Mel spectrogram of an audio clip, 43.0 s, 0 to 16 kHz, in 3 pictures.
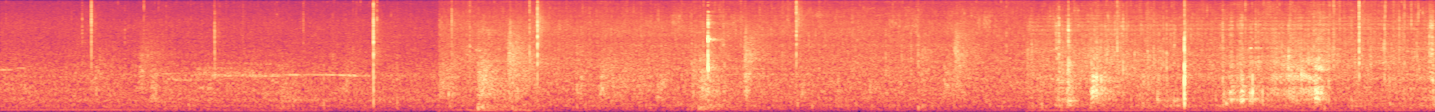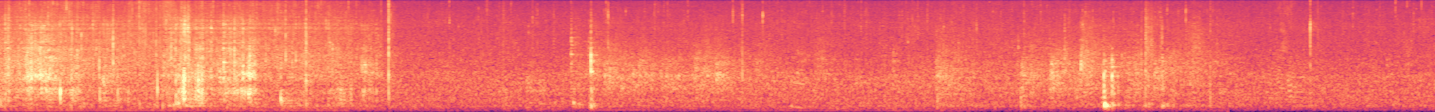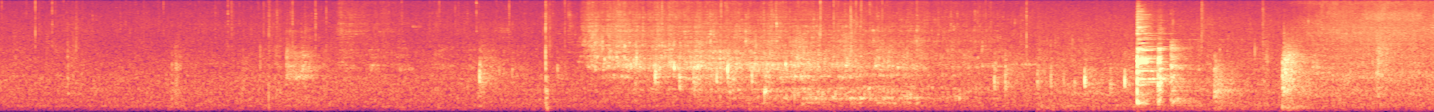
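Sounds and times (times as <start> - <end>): pumpkin sizzling in a pan: 3.3 - 43.0
wooden spoon scraping a pan: 9.1 - 18.3.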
